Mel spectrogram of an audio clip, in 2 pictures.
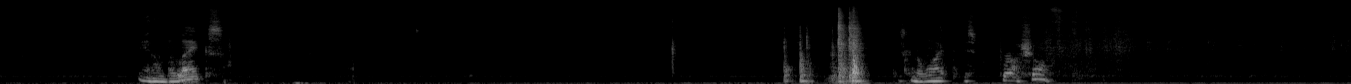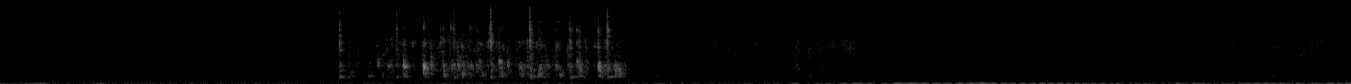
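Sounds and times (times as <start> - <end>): paintbrush rubbing and rustling: 10.4 - 16.6, 19.8 - 27.0.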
